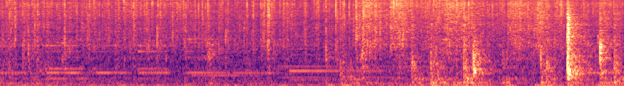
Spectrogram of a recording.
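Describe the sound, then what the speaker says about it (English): Fried rice is stirred constantly in a hot pan, a dense continuous sizzle broken by scraping strokes of the utensil that grow sharper toward the end, with no talking. "So fried rice is quite a stir work. You have to stir it all the time"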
